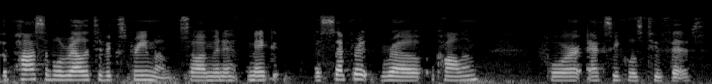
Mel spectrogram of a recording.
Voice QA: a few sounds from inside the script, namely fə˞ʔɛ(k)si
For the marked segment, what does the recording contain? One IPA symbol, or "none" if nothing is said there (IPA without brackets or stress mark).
k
